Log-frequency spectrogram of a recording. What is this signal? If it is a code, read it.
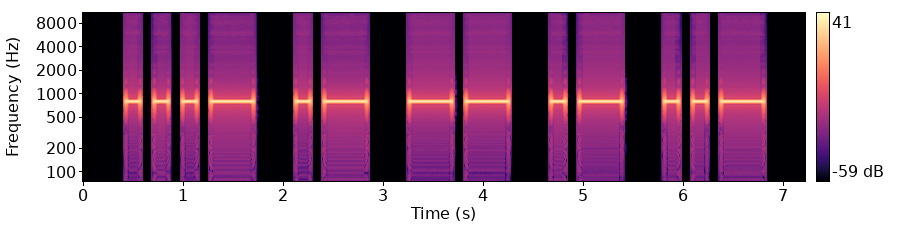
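Morse code, heard as a keyed tone, about 8 wpm, 800 Hz. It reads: VAMAU
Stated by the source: Morse code revision lesson at 8 words per minute, from a French amateur radio course.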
